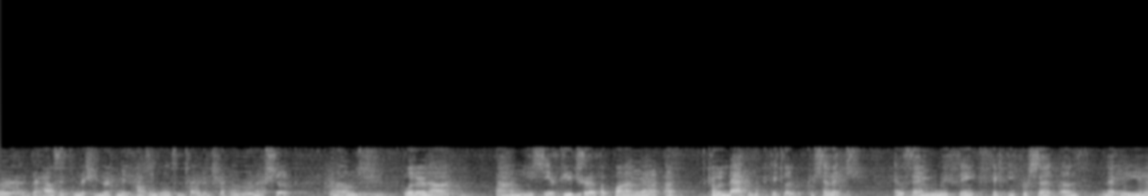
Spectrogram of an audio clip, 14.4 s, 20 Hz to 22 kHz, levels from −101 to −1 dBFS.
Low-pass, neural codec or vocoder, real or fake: 5.4 kHz; codec, 44.1 kHz, 1.7 kbps, Pupu-Codec; fake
